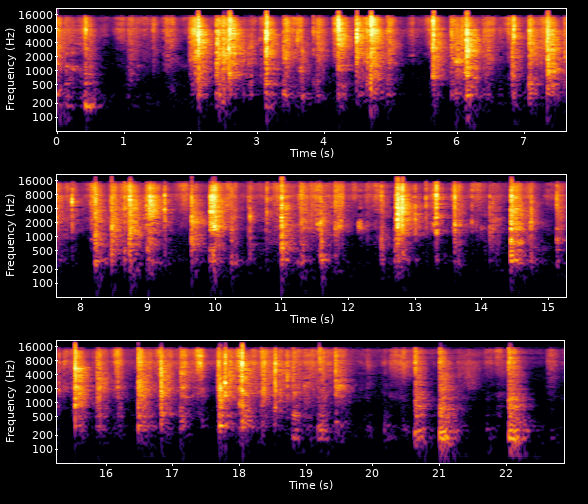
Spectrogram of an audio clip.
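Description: A deck of tarot cards is cut and shuffled close by, giving a long run of crisp slaps, riffles and taps in an irregular rhythm, with no talking.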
